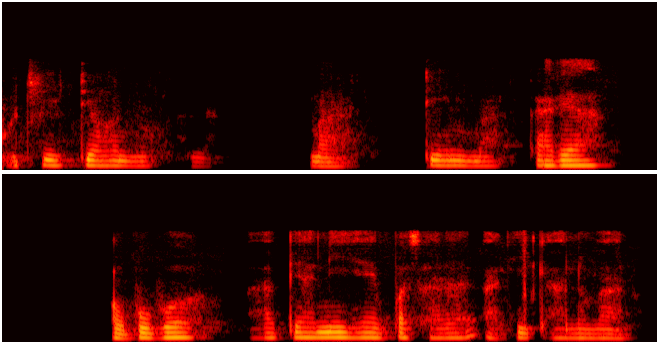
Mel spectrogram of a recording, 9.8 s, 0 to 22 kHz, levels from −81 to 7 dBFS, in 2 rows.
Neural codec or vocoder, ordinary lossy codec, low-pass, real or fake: codec, 16 kHz, 6 kbps, DAC; none; 5.4 kHz; fake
